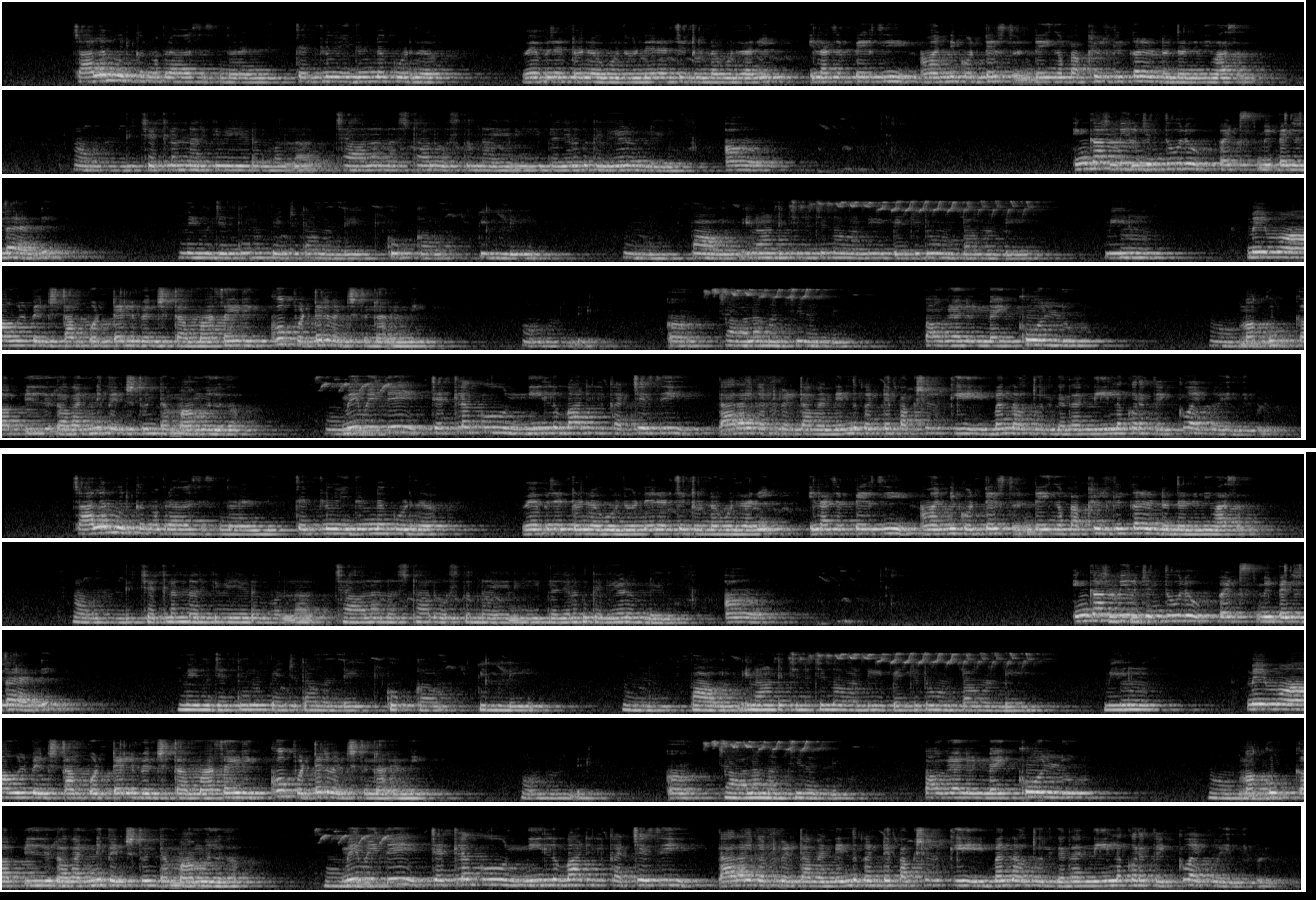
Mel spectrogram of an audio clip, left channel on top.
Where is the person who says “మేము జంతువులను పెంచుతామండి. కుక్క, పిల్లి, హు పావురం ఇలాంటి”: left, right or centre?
Right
